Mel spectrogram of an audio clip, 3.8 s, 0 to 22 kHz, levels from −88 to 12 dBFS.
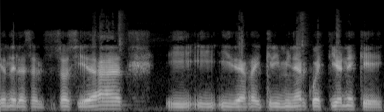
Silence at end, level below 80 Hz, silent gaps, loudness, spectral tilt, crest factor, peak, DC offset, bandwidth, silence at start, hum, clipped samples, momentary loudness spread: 0 s; -66 dBFS; none; -24 LUFS; -6 dB/octave; 16 dB; -8 dBFS; under 0.1%; 13 kHz; 0 s; none; under 0.1%; 9 LU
